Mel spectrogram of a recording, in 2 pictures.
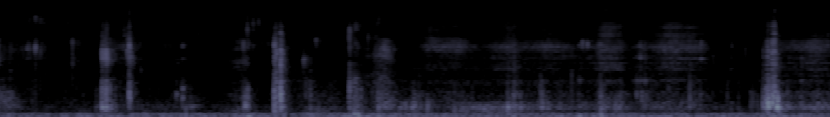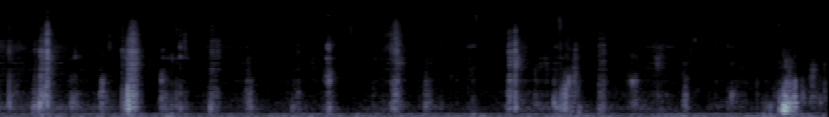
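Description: Quiet chewing of a bite of a double quarter pounder with chicken nuggets inside: soft, irregular crunches and wet mouth clicks, with one louder mouth sound near the end.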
